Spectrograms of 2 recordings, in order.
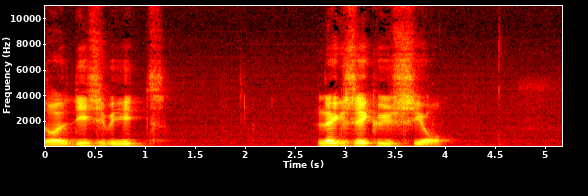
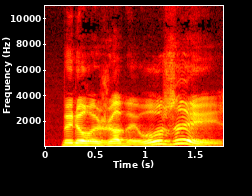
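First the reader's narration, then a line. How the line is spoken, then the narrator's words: Barely controlled rage. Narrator (French): s'écria Farrington, les veines du front gonflées à se rompre, et en proie à une rage dont il n'était presque plus maître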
